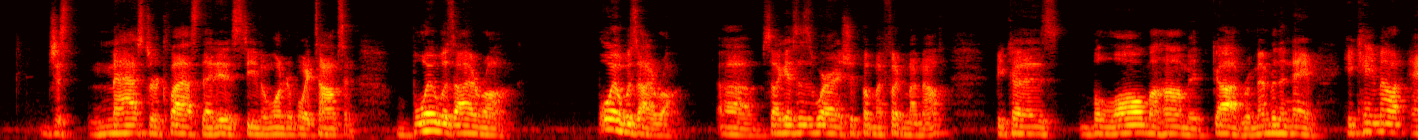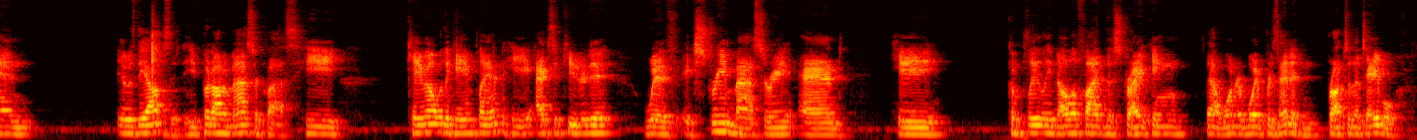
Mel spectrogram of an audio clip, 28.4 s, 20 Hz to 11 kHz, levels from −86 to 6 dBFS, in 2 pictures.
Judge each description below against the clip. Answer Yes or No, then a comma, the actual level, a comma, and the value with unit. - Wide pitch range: No, average, 3.5 semitones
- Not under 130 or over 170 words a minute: Yes, average, 165 wpm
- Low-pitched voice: Yes, low, 130 Hz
